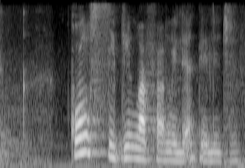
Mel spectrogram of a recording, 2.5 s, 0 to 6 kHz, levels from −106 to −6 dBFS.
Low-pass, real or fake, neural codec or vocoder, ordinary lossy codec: 5.4 kHz; fake; codec, 16 kHz in and 24 kHz out, 2.2 kbps, FireRedTTS-2 codec; none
